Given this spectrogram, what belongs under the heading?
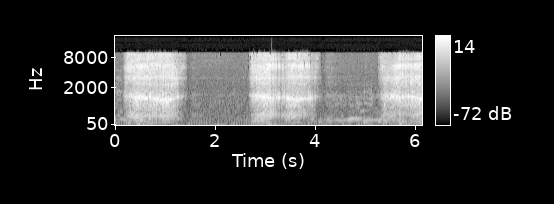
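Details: Heavy snoring from a big adult man asleep on a couch: loud, harsh rattling snores on each breath in, about three in six seconds, with quieter breathing between.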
